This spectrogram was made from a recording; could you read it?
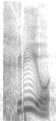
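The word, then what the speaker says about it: crío (χρίω): Es la palabra griega crío X-R-I-O, con acento en la I, crío que significa un derramamiento de aceite sobre la cabeza de una persona para consagrarla a Dios.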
